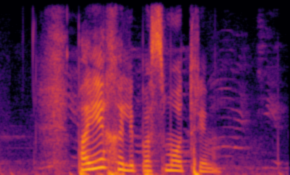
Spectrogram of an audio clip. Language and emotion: Russian, positive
